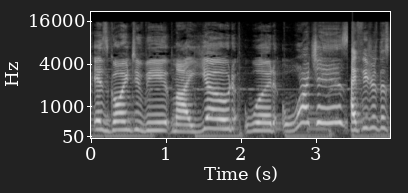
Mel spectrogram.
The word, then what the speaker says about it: Jord: the brand is called yod it's spelled like Jord j o r d but it's pronounced yod it is actually the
